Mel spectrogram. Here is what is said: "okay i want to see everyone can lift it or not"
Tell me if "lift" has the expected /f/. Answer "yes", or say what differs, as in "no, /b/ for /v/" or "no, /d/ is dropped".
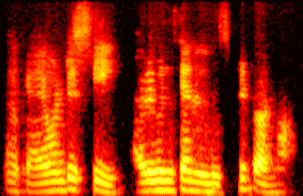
no, /p/ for /f/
